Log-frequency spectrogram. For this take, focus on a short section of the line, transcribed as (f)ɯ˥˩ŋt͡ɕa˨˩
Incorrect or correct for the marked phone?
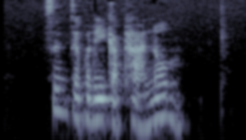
incorrect: s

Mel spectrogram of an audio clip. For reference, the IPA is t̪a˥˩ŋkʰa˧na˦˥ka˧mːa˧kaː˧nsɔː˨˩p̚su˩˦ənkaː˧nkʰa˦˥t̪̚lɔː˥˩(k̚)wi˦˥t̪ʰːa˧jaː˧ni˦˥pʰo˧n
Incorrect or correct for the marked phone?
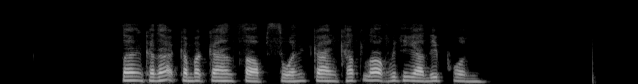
correct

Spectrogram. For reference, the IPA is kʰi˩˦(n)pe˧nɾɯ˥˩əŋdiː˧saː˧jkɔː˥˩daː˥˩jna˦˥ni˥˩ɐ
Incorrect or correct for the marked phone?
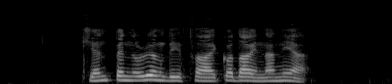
correct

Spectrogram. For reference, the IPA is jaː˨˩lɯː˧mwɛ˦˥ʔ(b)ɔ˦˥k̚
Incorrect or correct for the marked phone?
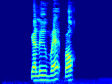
correct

